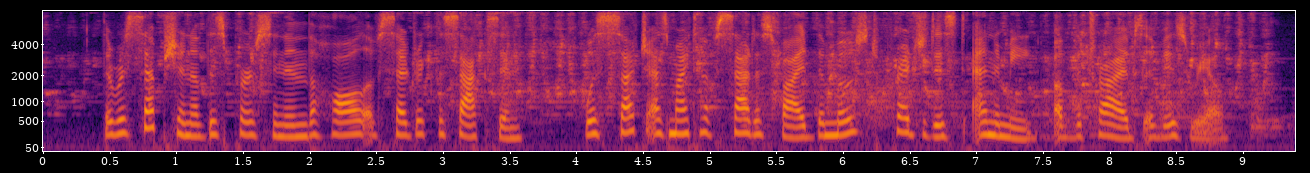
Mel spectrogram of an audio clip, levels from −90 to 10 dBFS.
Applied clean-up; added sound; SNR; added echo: none; Tools; 11 dB; none.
